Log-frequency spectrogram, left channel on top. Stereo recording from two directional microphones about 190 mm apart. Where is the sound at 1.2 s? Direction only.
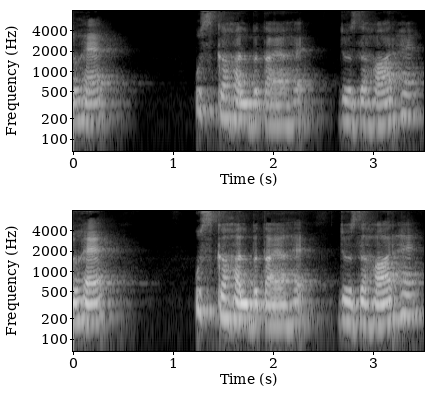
45° right (ahead or behind).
